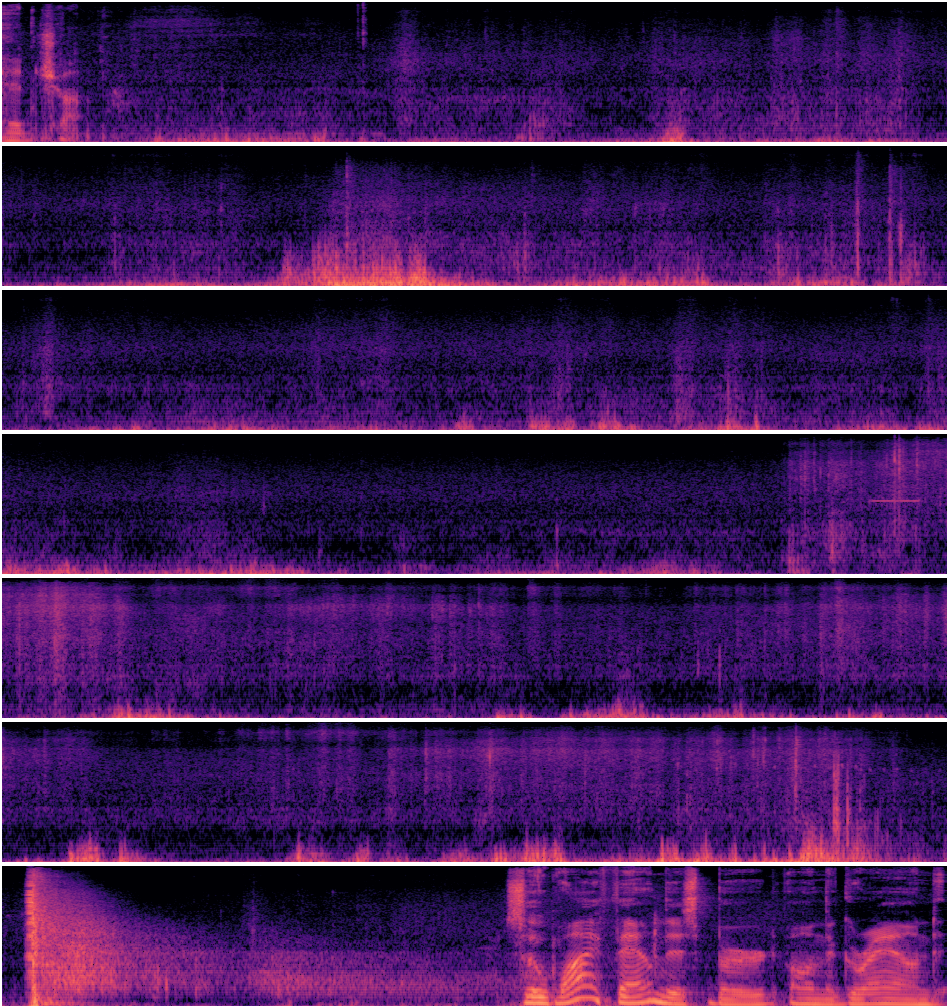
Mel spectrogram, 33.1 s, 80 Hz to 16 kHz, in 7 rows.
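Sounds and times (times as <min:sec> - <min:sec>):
footsteps through dry leaves: 0:18.2 - 0:24.1
shotgun shot: 0:28.5 - 0:30.9.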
